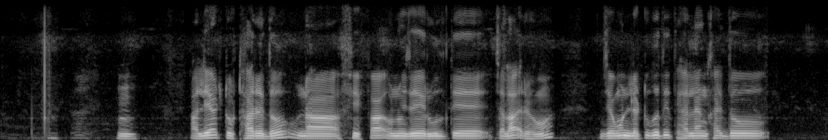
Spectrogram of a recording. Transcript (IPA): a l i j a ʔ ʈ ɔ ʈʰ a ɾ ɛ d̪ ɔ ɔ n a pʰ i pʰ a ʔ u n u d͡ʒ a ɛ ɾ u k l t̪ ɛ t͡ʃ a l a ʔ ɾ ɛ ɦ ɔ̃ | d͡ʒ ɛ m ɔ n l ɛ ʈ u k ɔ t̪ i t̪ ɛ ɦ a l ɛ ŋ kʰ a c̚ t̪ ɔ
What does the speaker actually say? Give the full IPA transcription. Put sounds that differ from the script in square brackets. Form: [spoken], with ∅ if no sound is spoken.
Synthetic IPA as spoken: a l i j a ʔ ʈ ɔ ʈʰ a ɾ ɛ d̪ ɔ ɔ n a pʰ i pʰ a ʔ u n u d͡ʒ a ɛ ɾ u [∅] l t̪ ɛ t͡ʃ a l a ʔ ɾ ɛ ɦ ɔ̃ | d͡ʒ ɛ m ɔ n l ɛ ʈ u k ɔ t̪ i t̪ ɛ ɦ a l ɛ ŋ kʰ a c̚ [d̪] ɔ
